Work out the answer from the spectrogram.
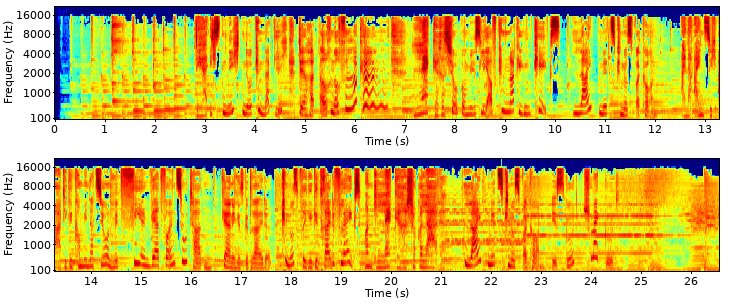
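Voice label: german female commercial; voice demos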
